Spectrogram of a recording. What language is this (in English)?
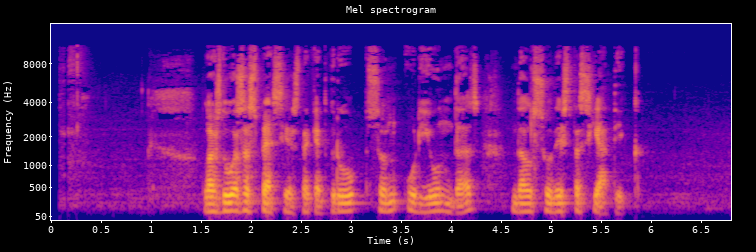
Catalan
